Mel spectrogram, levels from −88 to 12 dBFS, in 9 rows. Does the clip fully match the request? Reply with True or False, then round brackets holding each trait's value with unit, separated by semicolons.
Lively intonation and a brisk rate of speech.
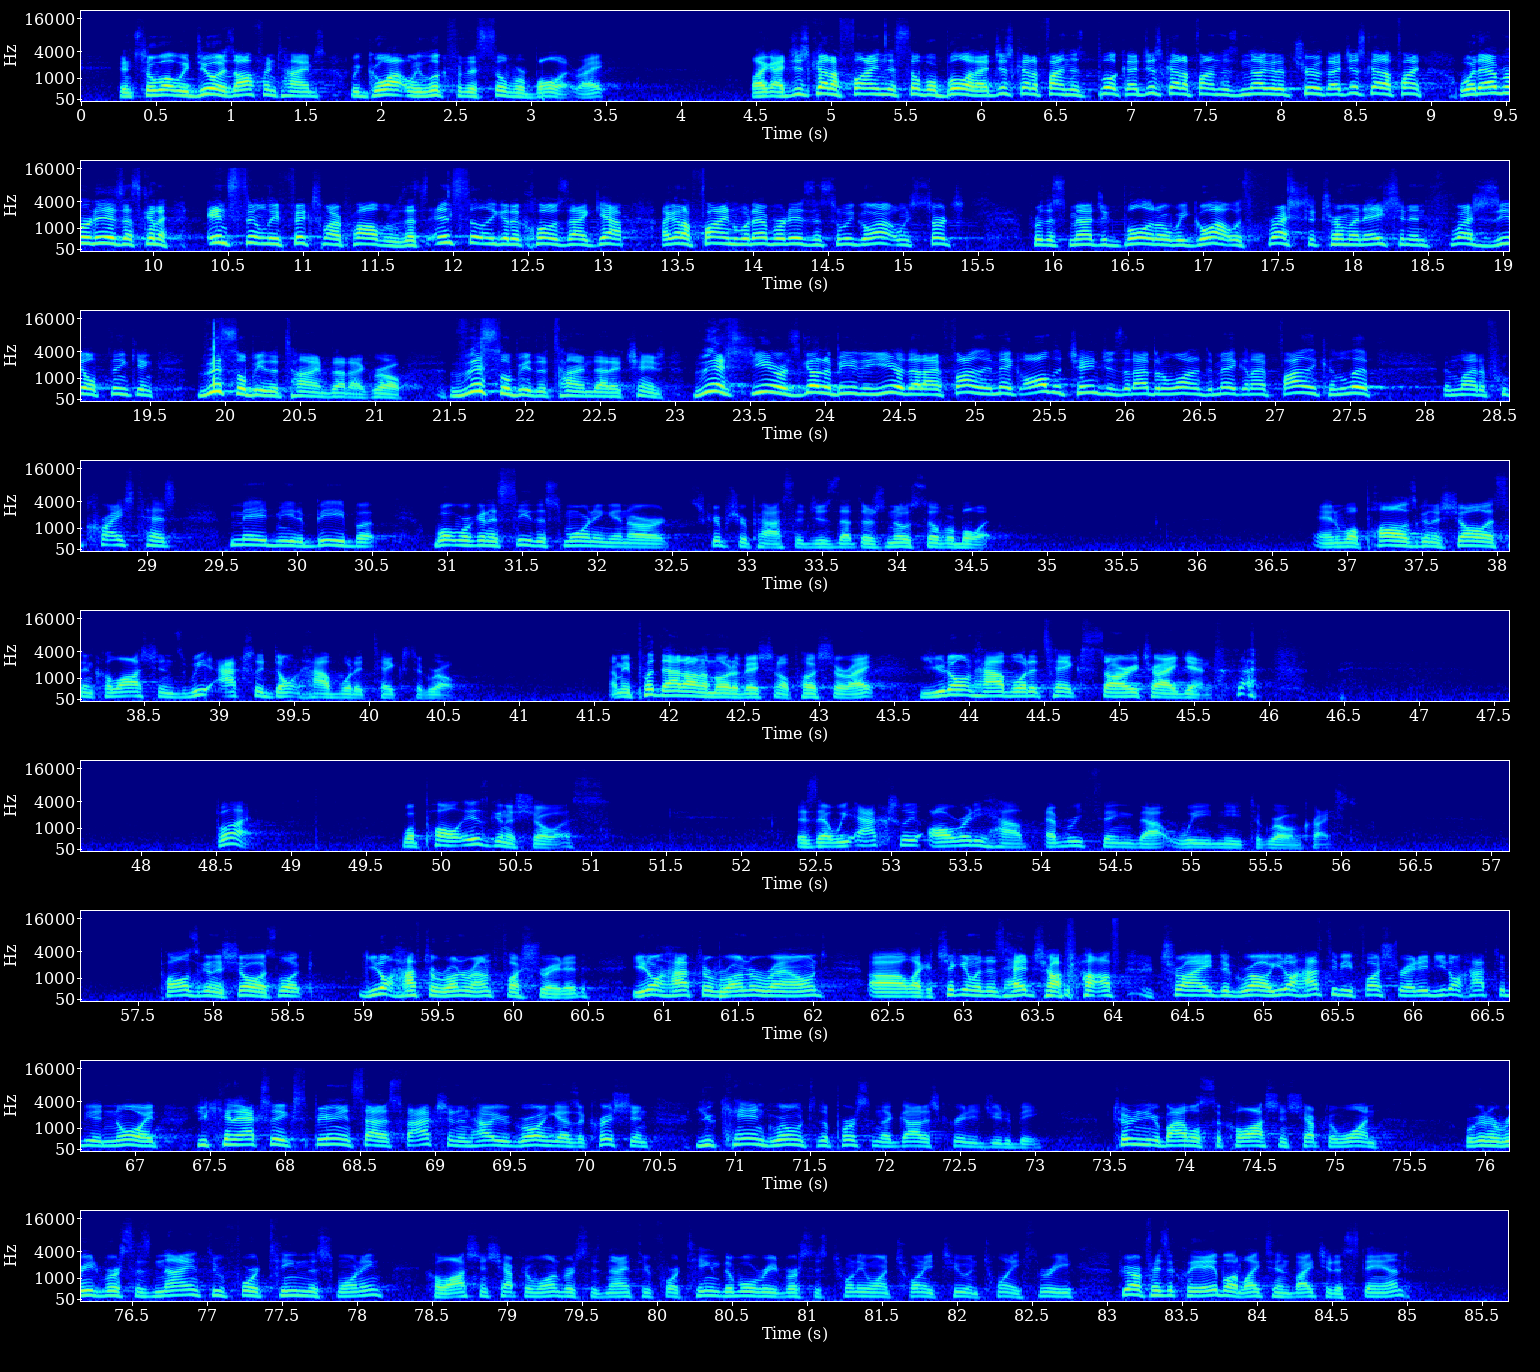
True (6.4 semitones; 235 wpm)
